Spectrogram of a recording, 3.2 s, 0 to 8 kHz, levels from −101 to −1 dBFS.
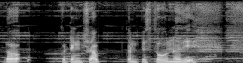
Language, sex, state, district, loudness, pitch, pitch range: Telugu, male, Andhra Pradesh, Sri Satya Sai, -19 LUFS, 135 Hz, 130-195 Hz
